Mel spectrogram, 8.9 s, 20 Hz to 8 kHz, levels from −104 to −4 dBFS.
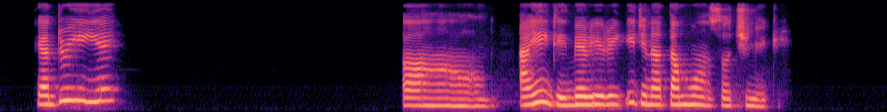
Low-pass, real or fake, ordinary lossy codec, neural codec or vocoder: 7.2 kHz; fake; none; autoencoder, 22.05 kHz, a latent of 192 numbers a frame, VITS, trained on one speaker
